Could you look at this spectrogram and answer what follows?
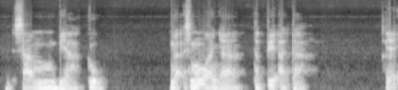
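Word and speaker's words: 三百: Nah, di sini ini enggak semuanya, tapi rata-rata kalau di cara baca kita ada huruf N ketemu sama B ini kan N ya, sang sang kan N atau ngetama ketemu huruf B seringnya dibaca M. Jadi sambiago enggak semuanya, tapi ada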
